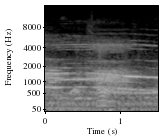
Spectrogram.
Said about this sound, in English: I love the fact that we have roosters crowing in the background. It's nice. It's ambience, a nice ambience.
